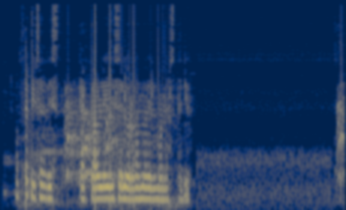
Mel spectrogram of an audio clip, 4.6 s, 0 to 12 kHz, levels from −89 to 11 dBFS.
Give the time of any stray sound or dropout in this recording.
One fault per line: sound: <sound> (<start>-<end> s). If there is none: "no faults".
no faults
